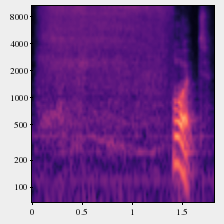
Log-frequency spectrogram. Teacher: Do you see how long I am holding that F? Now I know that's a little bit exaggerated, but you get the idea.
